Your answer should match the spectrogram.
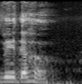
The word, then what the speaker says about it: वेदः: वेदः, वेदः, वेदा, वेदा, वो ऐसे ट्रांसफॉर्म होते होते वेदः का वेदा बन गया।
